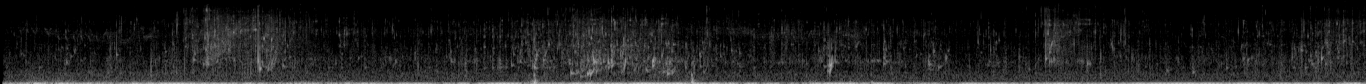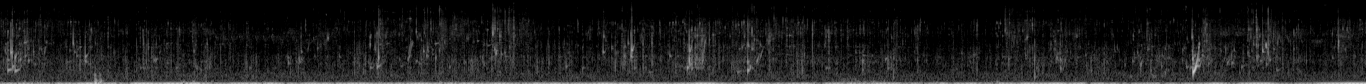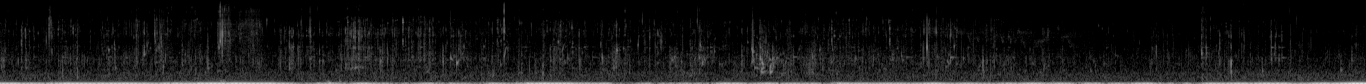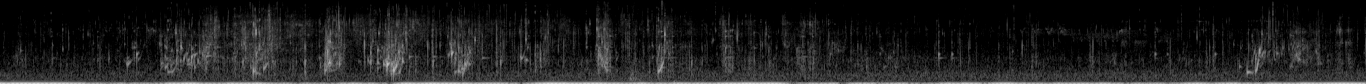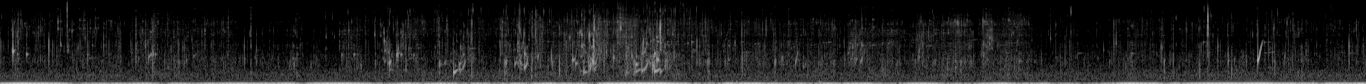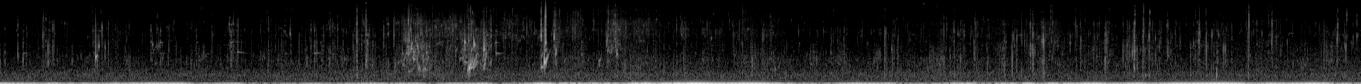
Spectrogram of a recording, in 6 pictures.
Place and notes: Stor-Tavelsjön, near Långviksvallen
Water lapping against rapidly thawing ice on lake.
29 April 2011, ~13:00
